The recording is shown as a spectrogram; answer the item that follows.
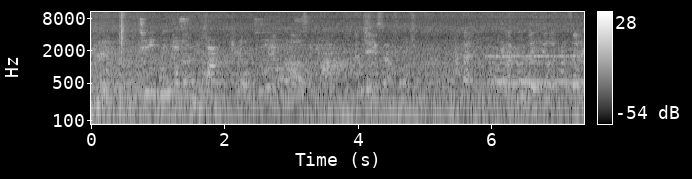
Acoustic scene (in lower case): subway train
